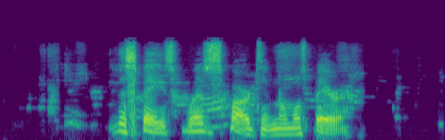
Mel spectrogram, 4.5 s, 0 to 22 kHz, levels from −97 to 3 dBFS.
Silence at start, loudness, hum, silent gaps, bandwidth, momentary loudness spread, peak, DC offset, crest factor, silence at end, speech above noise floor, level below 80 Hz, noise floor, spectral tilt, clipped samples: 0.5 s; -17 LUFS; none; none; 8 kHz; 7 LU; -2 dBFS; under 0.1%; 18 dB; 0.85 s; 38 dB; -60 dBFS; -55 dBFS; -4 dB/octave; under 0.1%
